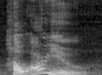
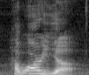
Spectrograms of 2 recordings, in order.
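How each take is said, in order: First: The last word is said as a full 'you'. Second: The last word is reduced to 'ya'.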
